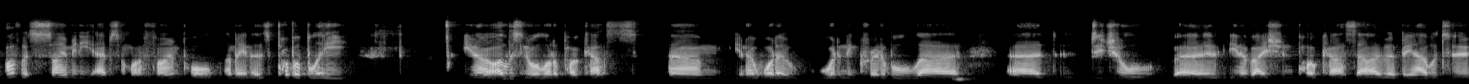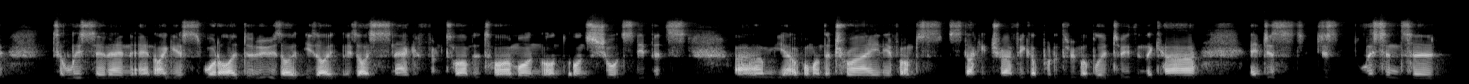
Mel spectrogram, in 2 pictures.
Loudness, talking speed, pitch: -20 LUFS, 190 wpm, 100 Hz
